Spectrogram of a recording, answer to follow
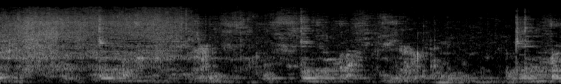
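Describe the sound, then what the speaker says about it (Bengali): Hot water poured into a pan of cooking prawn and fig curry gives a broad hiss and splash that settles into a steady simmering sizzle, close and continuous, with light stirring sounds. "এবার আমি দিয়ে দেব গরম জল।"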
